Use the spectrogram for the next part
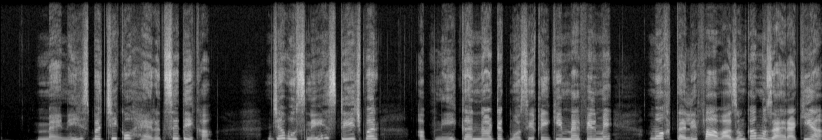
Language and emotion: Urdu, happy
